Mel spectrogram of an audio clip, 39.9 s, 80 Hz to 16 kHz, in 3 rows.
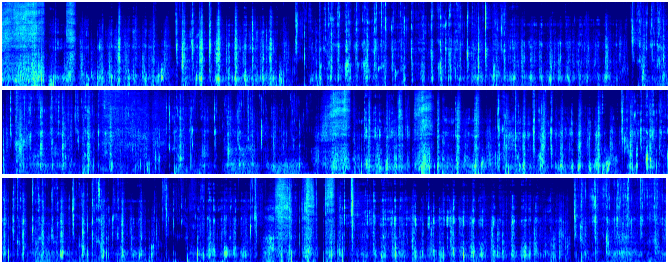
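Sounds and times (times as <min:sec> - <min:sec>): chewing and crunching food: 0:00.0 - 0:39.9.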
